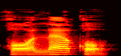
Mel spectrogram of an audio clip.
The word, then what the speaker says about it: خَلَقْنَا: So the starting of this word will be khalaqa. Okay, so lam, do not pronounce lam with a round-shaped mouth.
